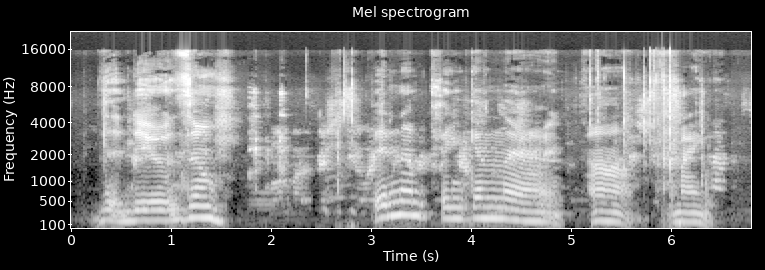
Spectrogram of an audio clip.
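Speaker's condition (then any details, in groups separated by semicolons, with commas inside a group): Muscular dystrophy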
